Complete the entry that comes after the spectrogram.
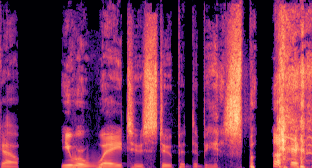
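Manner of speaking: slow, put-on, straight-faced, matter-of-fact male voice. Retelling a man's answer about why he never thought you a spy, in a deadpan Shalazar tone of voice. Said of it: "with a straight face".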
